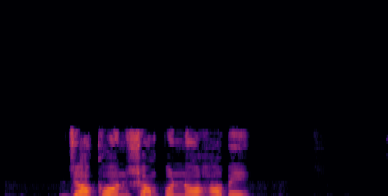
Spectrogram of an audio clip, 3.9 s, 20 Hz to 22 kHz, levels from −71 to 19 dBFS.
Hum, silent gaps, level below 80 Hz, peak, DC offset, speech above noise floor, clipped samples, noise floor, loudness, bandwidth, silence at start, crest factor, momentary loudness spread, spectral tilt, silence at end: none; none; -66 dBFS; -2 dBFS; under 0.1%; 57 dB; under 0.1%; -74 dBFS; -18 LUFS; 8.2 kHz; 0.6 s; 18 dB; 12 LU; -3 dB/octave; 1.4 s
